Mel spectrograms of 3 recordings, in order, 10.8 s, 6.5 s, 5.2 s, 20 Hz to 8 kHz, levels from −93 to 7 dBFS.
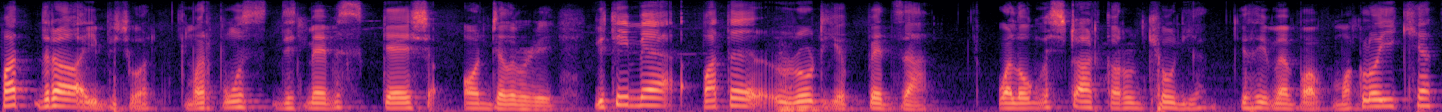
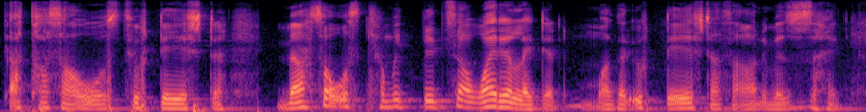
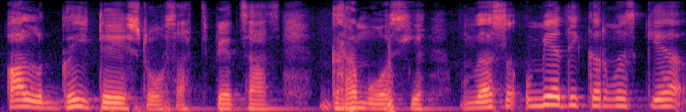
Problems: none marked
